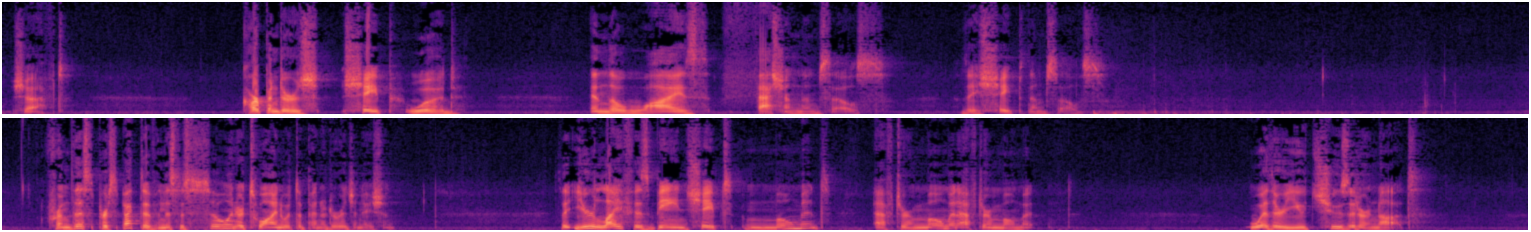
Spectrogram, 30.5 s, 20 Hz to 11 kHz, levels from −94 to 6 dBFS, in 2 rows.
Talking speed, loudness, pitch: 80 wpm, -19 LUFS, 100 Hz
